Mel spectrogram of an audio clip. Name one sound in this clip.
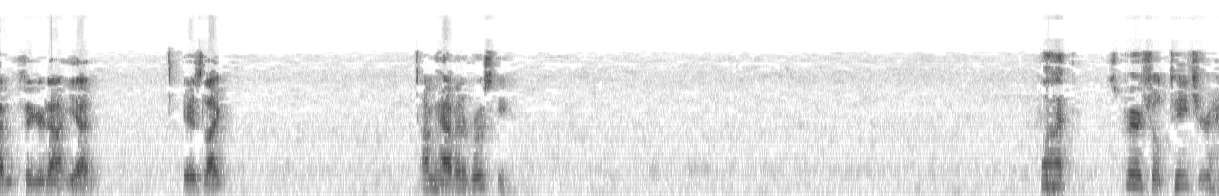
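An older man speaks calmly and close by, in short bursts.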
